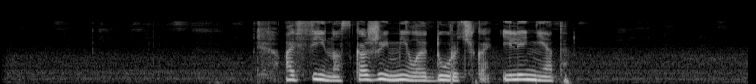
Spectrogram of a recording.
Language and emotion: Russian, angry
